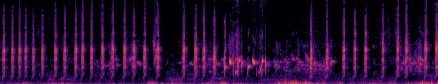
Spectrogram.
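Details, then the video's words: Wild bulbul in strong song: a fast, steady string of crisp high clicks, then a brief whistled flourish in the middle before the clicking series resumes, with low thumping noise underneath. "اقوى تغريد بلبل وحشي"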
